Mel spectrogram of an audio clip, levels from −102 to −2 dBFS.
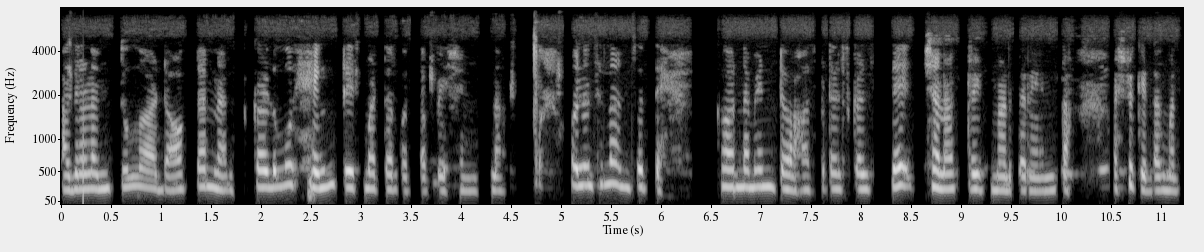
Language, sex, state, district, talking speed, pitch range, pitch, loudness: Kannada, female, Karnataka, Mysore, 130 wpm, 220-265 Hz, 235 Hz, -27 LUFS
